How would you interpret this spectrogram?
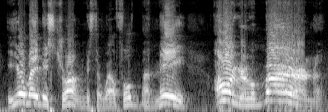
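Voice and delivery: lightly voiced mock hero; heroic defiance. A narrator's reading. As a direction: stand tall before the monster. Hero defies the werewolf.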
